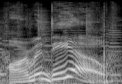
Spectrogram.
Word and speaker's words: armadillo: Spanish teacher said that yes you can pronounce it armadio we just call it armadillo because that's what we do here straight off the kids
